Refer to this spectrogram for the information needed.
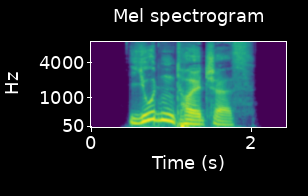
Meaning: strong/mixed nominative/accusative neuter singular of judenteutsch
- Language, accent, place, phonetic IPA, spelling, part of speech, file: German, Germany, Berlin, [ˈjuːdn̩ˌtɔɪ̯t͡ʃəs], judenteutsches, adjective, De-judenteutsches.ogg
